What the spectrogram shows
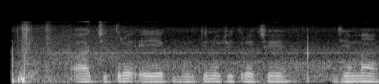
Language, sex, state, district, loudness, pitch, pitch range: Gujarati, male, Gujarat, Gandhinagar, -18 LUFS, 130 Hz, 125-135 Hz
